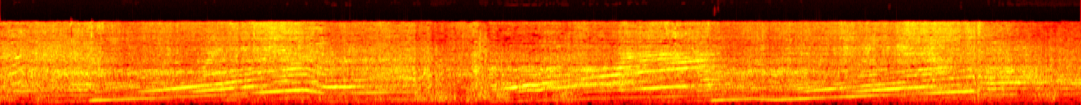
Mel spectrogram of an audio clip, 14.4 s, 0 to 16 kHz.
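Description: Ferrari 458 Italia V8 engines accelerating hard out of a standstill, one car after another. Each run is a rising engine note broken by quick upshifts, with several such runs in a row.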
